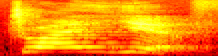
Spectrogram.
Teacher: First tone, fourth tone.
